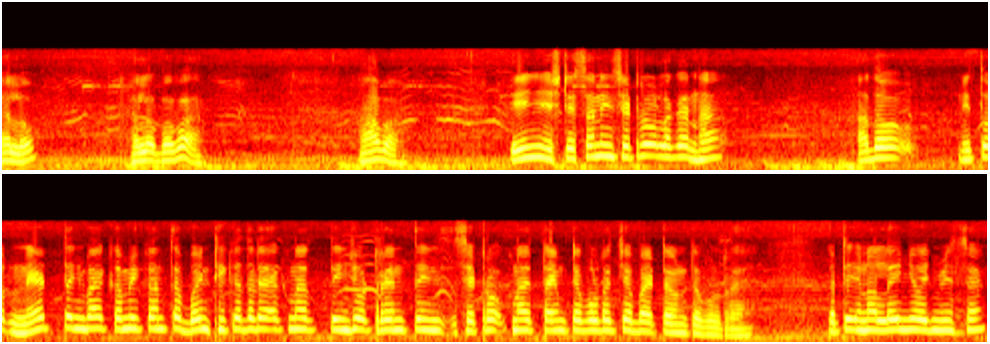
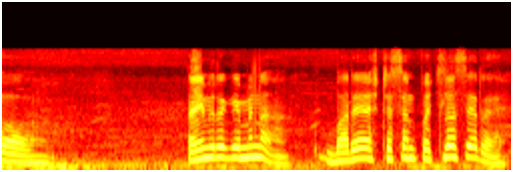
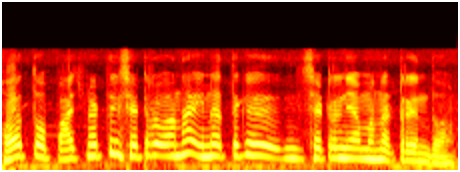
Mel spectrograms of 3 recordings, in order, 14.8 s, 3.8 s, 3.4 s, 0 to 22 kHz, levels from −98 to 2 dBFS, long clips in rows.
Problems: constant background noise, background conversations at intervals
